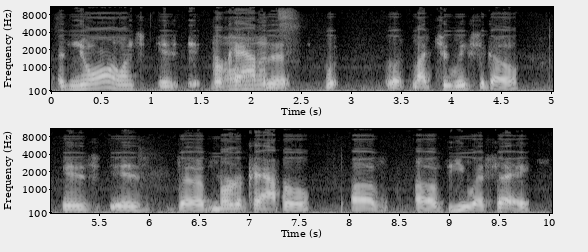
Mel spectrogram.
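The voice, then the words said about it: Southern Louisiana twang. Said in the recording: “I hear his twang.”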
